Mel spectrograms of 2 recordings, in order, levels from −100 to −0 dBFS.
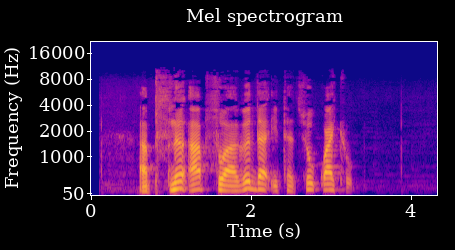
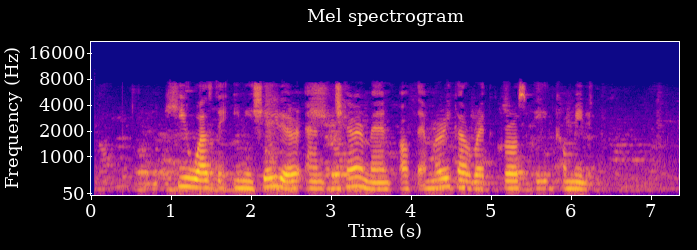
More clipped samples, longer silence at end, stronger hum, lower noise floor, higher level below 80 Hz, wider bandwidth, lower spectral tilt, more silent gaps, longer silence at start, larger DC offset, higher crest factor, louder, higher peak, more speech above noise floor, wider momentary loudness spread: neither; first, 1.1 s vs 0.5 s; neither; first, -70 dBFS vs -45 dBFS; second, -66 dBFS vs -56 dBFS; first, 10.5 kHz vs 7.6 kHz; about the same, -6.5 dB/octave vs -6 dB/octave; neither; first, 0.6 s vs 0.1 s; neither; about the same, 20 dB vs 18 dB; second, -21 LUFS vs -18 LUFS; about the same, -4 dBFS vs -2 dBFS; first, 49 dB vs 28 dB; about the same, 15 LU vs 15 LU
